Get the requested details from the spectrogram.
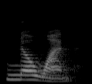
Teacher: We don't say no one, we link it, we put a little w in there, and we say no one.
